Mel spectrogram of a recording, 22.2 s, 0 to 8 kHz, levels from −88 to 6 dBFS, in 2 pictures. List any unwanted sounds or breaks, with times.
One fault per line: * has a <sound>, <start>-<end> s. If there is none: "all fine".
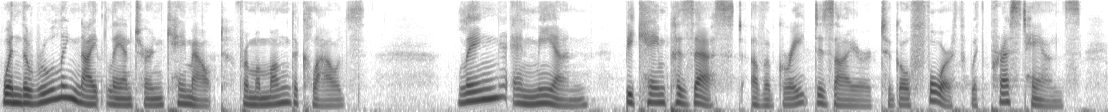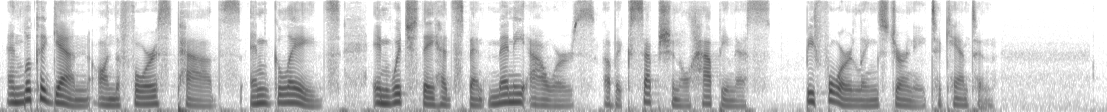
all fine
